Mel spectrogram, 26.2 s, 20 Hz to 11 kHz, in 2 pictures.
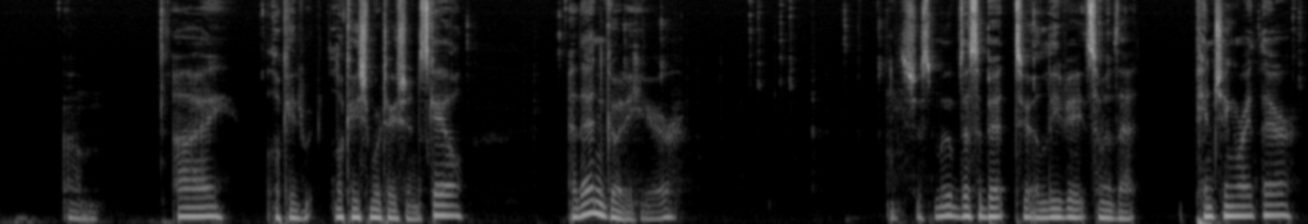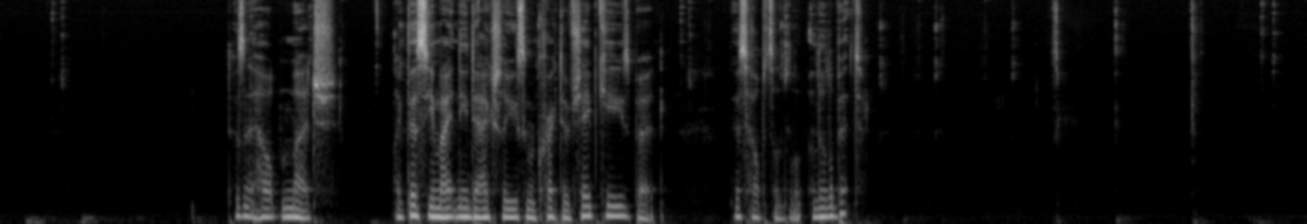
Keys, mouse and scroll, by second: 1.6 i, 4.8 Up, 5.2-6.0 scroll up 1, 6.0-7.4 shift+middle drag, 7.4 click, 8.1-8.5 scroll up 1, 8.5-9.6 shift+middle drag, 9.6 g, 12.9-14.2 drag, 14.2 g, 16.1 click, 16.4-19.1 middle drag, 19.1 g, 20.1 middle click, 21.1-21.6 scroll down 2, 21.6-24.3 middle drag, 24.3 a, 25.0 i.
